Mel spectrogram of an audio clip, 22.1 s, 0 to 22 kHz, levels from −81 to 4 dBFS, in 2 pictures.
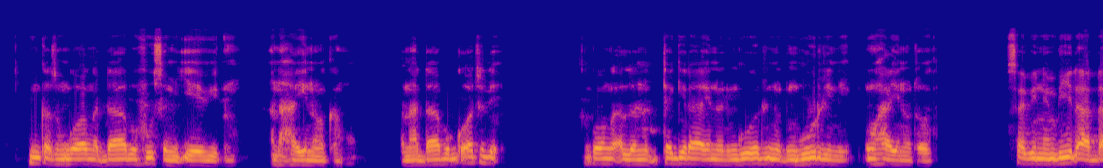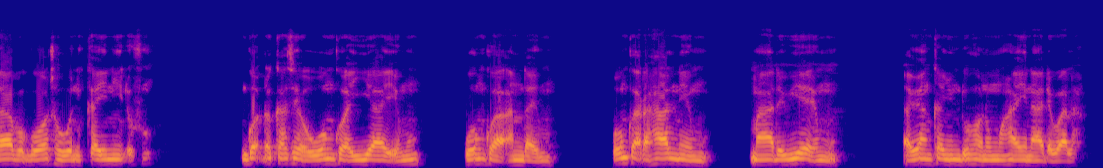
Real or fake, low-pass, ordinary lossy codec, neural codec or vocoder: fake; 10.8 kHz; none; vocoder, 44.1 kHz, 128 mel bands every 256 samples, BigVGAN v2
